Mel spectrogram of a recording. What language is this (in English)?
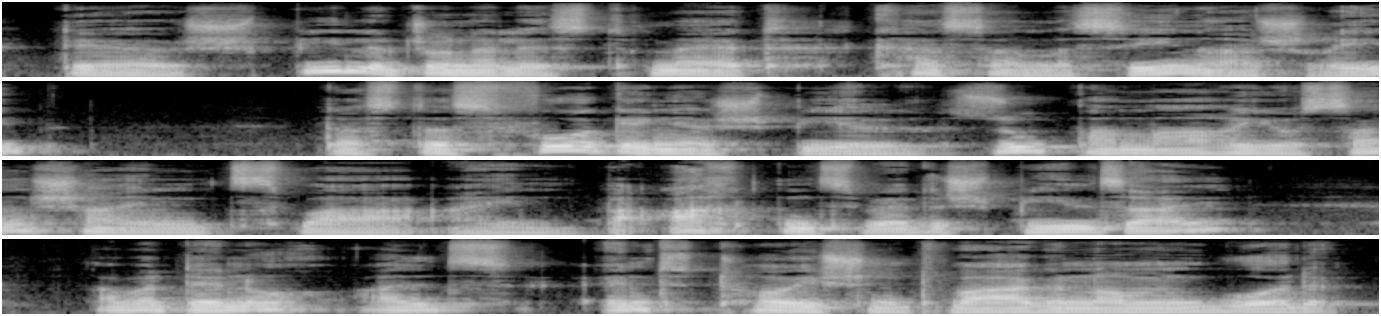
German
